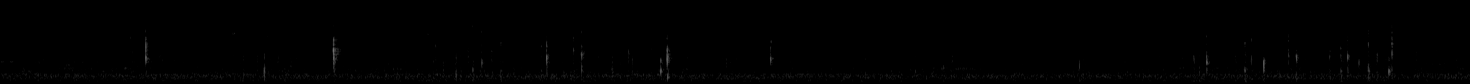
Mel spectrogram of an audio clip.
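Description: Near silence: a faint steady hiss with scattered, irregular clicks of a computer keyboard, coming in a quick cluster near the end.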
